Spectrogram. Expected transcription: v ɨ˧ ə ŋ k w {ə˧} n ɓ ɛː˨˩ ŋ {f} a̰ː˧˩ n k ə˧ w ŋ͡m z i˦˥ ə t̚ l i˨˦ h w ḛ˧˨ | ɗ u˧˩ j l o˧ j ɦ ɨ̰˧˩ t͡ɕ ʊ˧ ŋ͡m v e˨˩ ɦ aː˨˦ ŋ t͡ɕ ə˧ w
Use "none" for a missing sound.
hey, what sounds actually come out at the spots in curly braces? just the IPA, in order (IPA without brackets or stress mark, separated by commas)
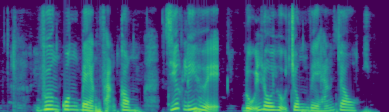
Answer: ə˧, f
